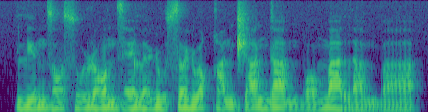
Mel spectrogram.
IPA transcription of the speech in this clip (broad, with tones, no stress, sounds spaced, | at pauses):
lʲ ə˨˩˦ n z ɔ˨˩ s u˨˩˦ ɭ ɔ˩˥ n z ɛ˩˥ l ə˨˩˦ ɳ u˨˩ s ɤ˦ ɳ u˨˩˦ q ə˨˩˦ n d͡ʒ a˩˥ ŋ ɡ a˦˨ m b ɔ˨˩˦ m a˦ r a˨˩ m b a˨˩˦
